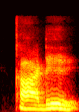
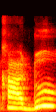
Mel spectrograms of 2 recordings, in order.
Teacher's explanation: குற்றியல் உகரம் என்றா அங்க குவியாது, கொஞ்சம் உதடு விரியும். ஆனா மாத்திரை அரை மாத்திரையா இருக்கு.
